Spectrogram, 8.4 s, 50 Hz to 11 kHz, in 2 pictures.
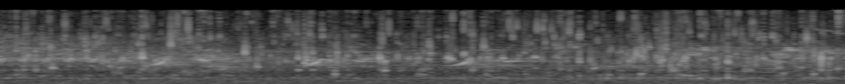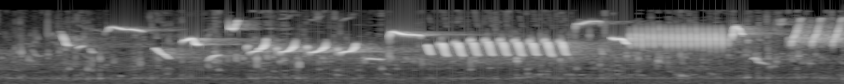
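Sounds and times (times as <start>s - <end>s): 
Eurasian wren song: 4.4s - 8.4s.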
